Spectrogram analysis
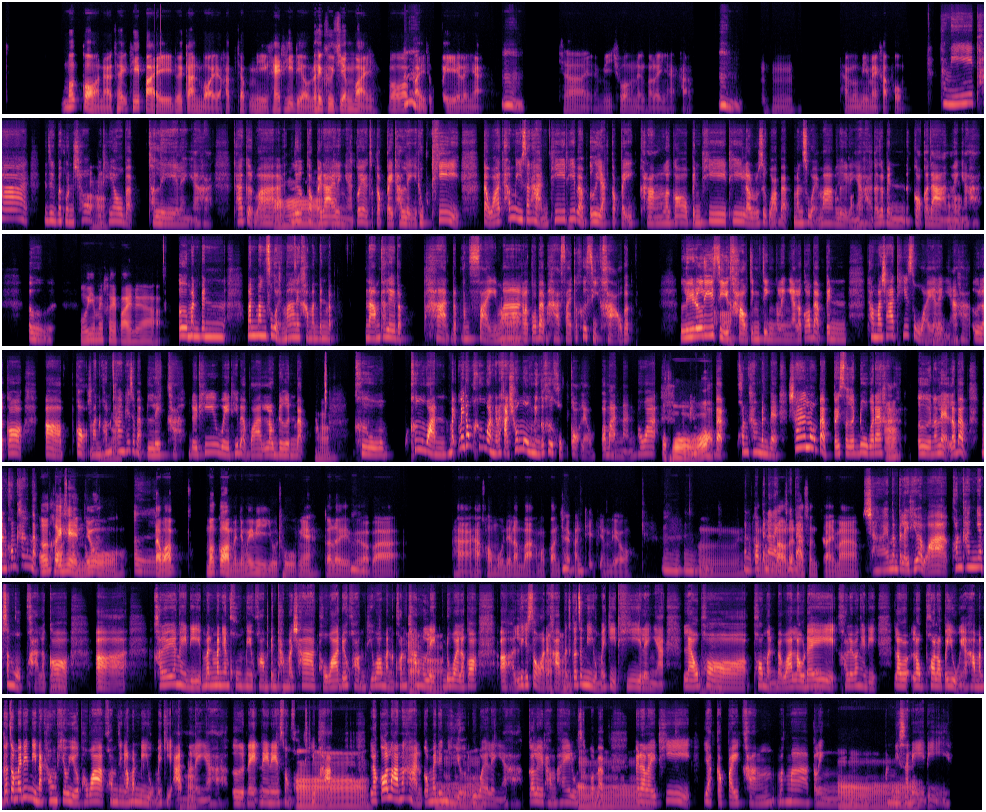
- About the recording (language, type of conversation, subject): Thai, unstructured, สถานที่ไหนที่คุณอยากกลับไปอีกครั้ง และเพราะอะไร?
- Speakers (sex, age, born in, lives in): female, 30-34, Thailand, Thailand; male, 35-39, Thailand, Thailand
- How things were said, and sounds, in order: tapping; other background noise; laughing while speaking: "เลย"; in English: "Literally"; in English: "เวย์"; background speech; drawn out: "อ๋อ"; drawn out: "อ๋อ"; drawn out: "อ๋อ"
